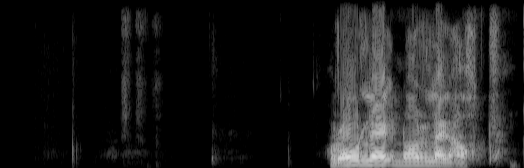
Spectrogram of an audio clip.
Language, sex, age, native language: Icelandic, male, 70-79, Icelandic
